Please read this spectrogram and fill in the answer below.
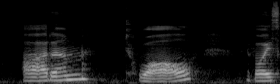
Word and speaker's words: Toile: series paper called Autumn Twall. I've always called it toil, T O I L E, but it's French and we we don't pronounce it like they do.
